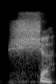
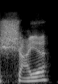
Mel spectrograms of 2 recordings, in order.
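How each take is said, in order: First: The ending is cut short to a brief 'sh'. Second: The ending is said fully, like 'shy-er'. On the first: The speaker calls it right. "just say Sh" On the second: The speaker calls it wrong. "don't say Shire"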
